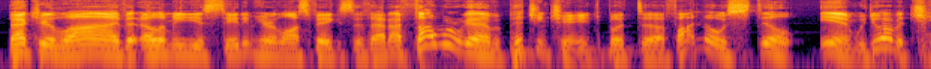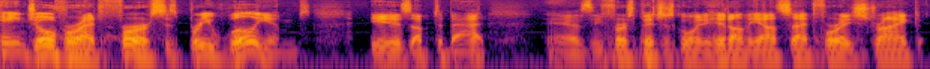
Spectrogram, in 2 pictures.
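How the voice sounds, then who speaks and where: A man calling live softball play-by-play as a sports announcer, moving between measured stat recaps and calls of the action. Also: a little high, dry recording, low-quality recording. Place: live broadcast from a softball stadium.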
